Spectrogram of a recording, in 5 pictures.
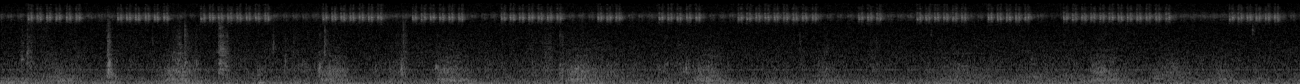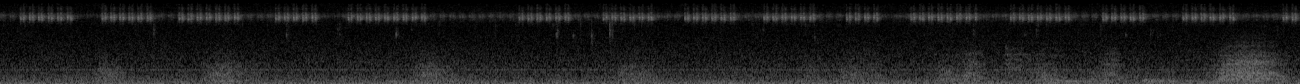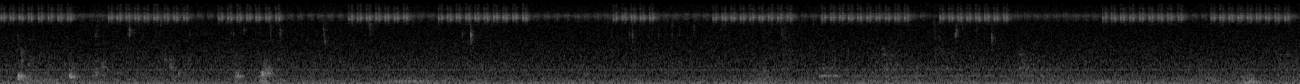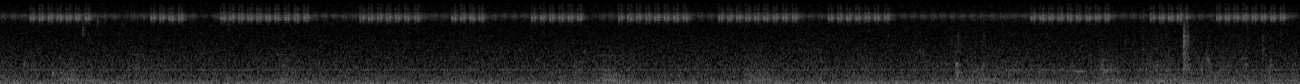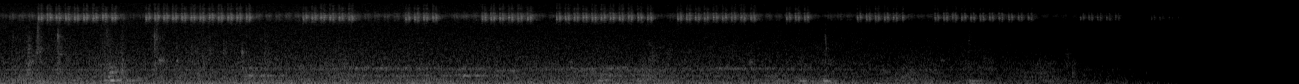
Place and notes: Unnamed Road, Aminteo, Ελλάδα - Night Recording
Record by : Alexandros Hadjitimotheou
